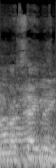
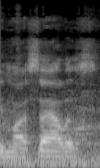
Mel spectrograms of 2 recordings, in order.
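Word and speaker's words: Marsalis: Mercedes brothers, you know, uh get uh the Marcelis brothers. Um you should also look Glenn Davis, the rebirth brass band. Other people say Marcales.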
